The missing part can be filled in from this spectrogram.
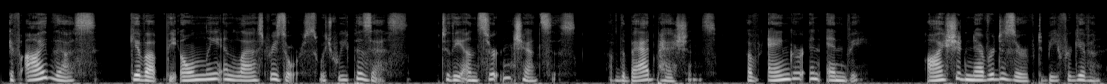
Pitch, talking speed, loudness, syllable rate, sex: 200 Hz, 175 wpm, -20 LUFS, 5.2 syllables/s, female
